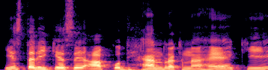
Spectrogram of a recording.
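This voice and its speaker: A man teaching an English spelling lesson, spelling words out letter by letter in a steady explaining tone. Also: high voice, a little slow. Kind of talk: spoken grammar lesson.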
